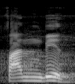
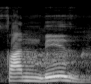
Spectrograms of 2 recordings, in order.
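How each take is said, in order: The two takes are said the same way.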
